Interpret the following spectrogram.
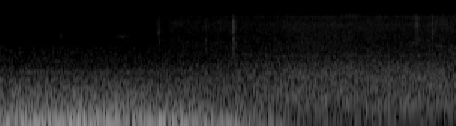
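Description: A steady low rumble of a car driving, heard from inside the cabin. It cuts off abruptly about one and a half seconds in, leaving only a faint, even hiss.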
